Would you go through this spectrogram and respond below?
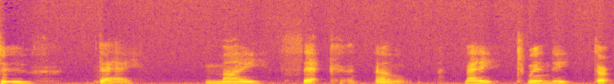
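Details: Woman with aphasia early in speech therapy, recorded by her speech-language pathologist during early weeks of dramatic progress, with self-corrections; aphasia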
